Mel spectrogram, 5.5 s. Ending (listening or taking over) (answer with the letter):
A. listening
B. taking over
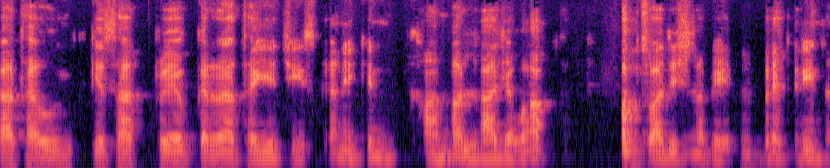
A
